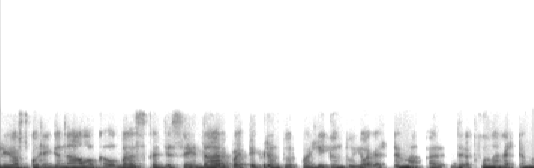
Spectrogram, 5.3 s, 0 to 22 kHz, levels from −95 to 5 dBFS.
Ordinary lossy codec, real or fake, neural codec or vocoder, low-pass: Opus, 24 kbps; fake; codec, 16 kHz, 4 kbps, X-Codec, HuBERT features, trained on general audio; 7.2 kHz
